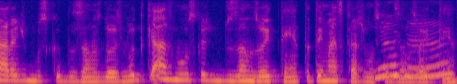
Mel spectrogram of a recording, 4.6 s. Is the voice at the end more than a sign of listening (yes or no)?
yes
